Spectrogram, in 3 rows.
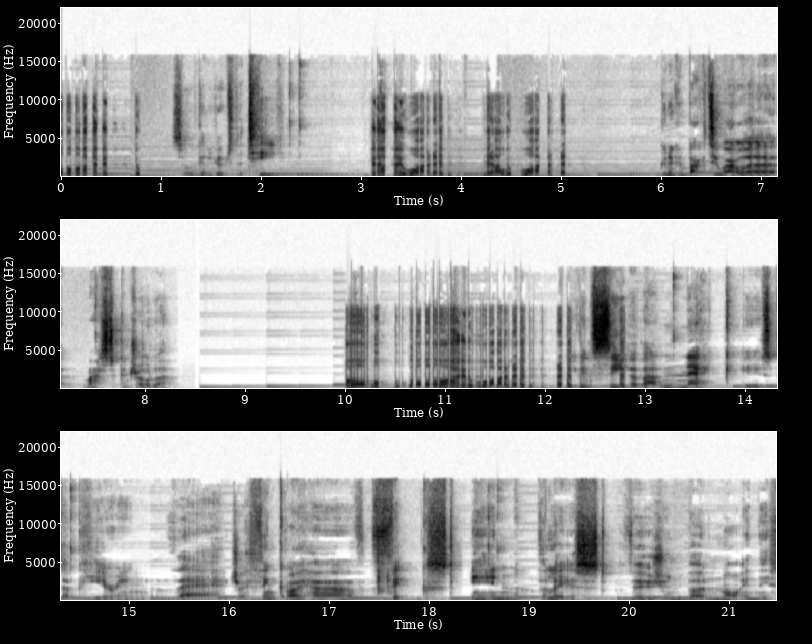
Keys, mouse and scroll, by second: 7.3-9.9 click, 17.3 o, 18.3 click, 19.3 scroll down 1.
